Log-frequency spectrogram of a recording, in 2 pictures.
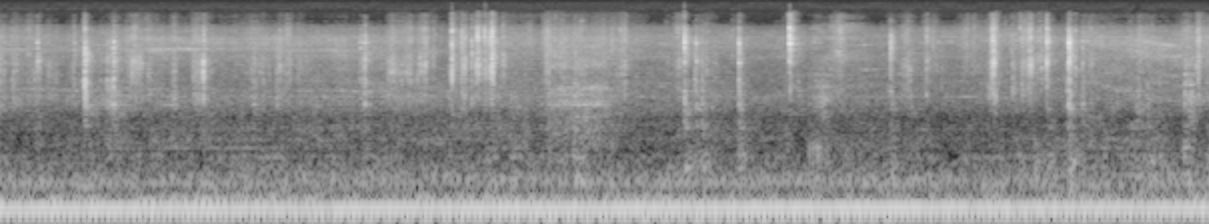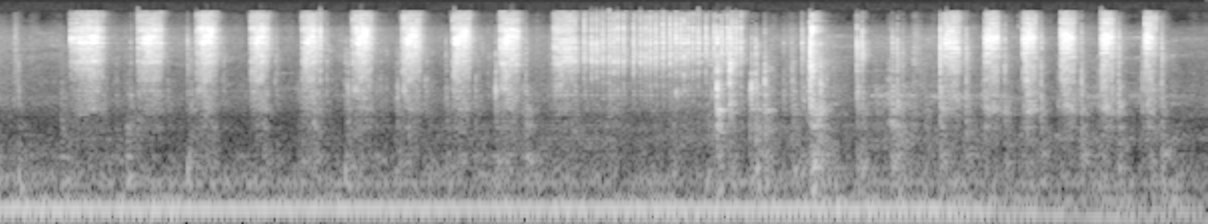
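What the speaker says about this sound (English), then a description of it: "So this thing just has a lock nut that goes on there. I'll tighten that down right now." A ratchet clicks in quick bursts while tightening a lock nut on a bike, with faster rapid runs of ticking later over a low steady hum.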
